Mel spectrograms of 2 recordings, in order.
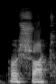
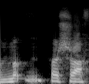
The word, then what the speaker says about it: Musharaf: many sort of different names, which I've like Mushrat or whatever it is. So I just thought I'd make it clear how it's spelled as well. Yes. So Musharaf, Musharaf.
